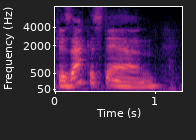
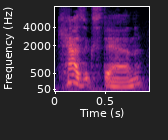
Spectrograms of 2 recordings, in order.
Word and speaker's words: Kazakhstan: Yeah, Kazakhstan. I apologize. I need to pronounce that correctly. Kazakhstan.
